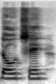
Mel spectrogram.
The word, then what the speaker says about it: Dolce: Welcome to the soft girl era podcast hosted by Dolce, pronounced dolce like sweet softness whispered in French.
